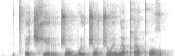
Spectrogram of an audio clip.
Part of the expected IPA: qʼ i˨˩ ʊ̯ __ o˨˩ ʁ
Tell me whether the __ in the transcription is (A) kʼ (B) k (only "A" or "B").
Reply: A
